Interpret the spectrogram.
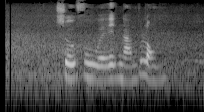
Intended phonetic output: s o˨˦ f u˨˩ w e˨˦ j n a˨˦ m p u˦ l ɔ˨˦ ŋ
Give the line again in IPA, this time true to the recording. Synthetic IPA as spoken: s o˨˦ f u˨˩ w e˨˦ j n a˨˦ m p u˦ l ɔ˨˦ ŋ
